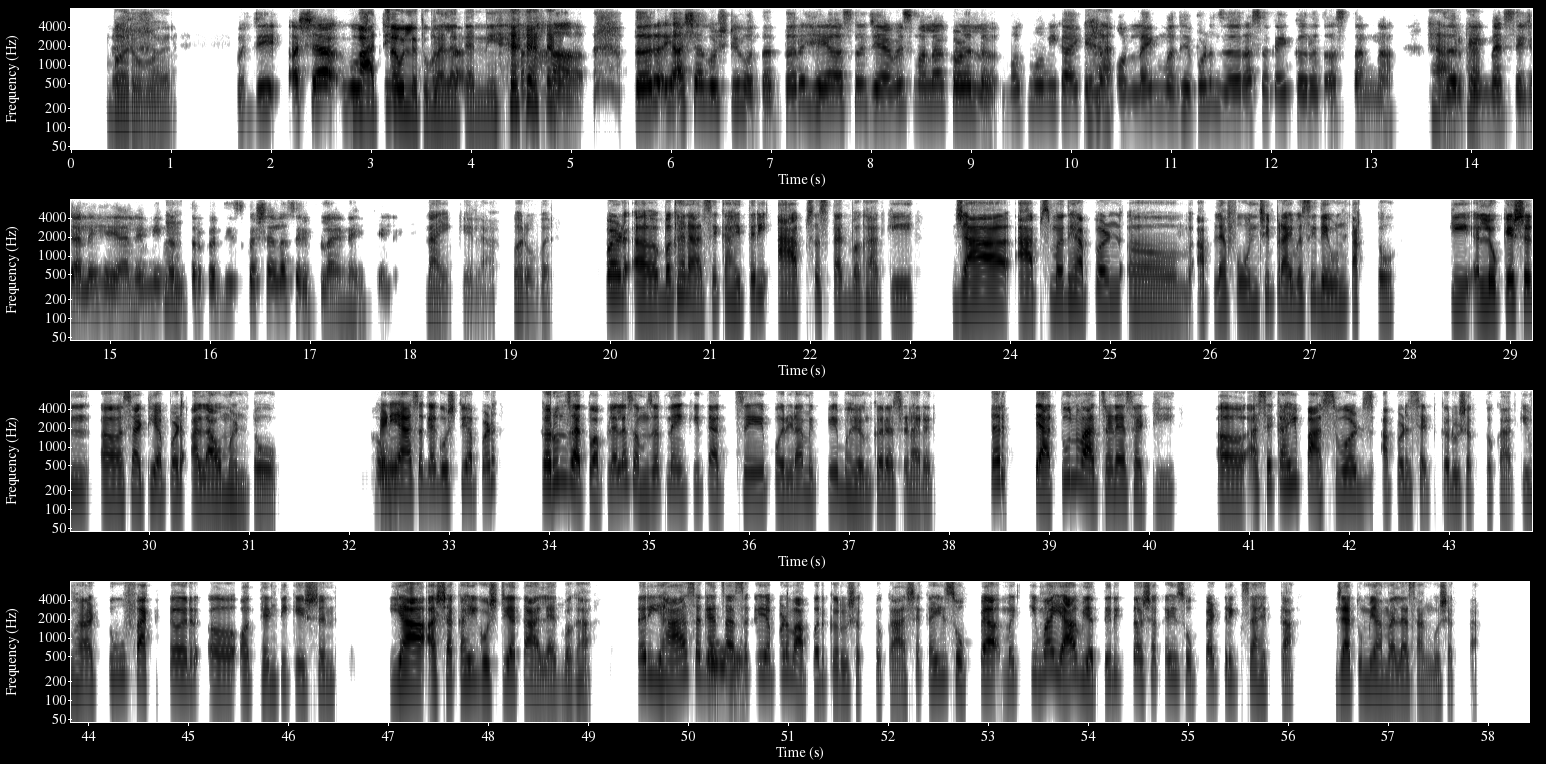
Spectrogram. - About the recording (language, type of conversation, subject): Marathi, podcast, डिजिटल सुरक्षा आणि गोपनीयतेबद्दल तुम्ही किती जागरूक आहात?
- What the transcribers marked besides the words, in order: chuckle; background speech; in English: "प्रायव्हसी"; other noise; in English: "अलाओ"; other background noise; in English: "टू फॅक्टर"; in English: "ऑथेंटिकेशन"; tapping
